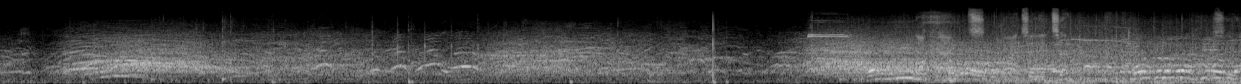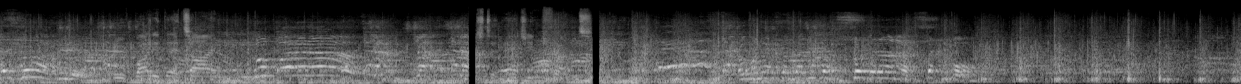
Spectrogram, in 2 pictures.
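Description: A volleyball is struck with a dull slap.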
